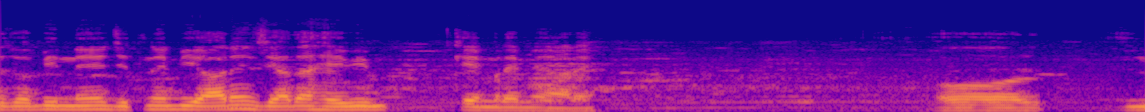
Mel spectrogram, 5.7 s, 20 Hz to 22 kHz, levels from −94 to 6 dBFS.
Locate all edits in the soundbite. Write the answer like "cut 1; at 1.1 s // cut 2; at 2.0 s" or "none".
none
